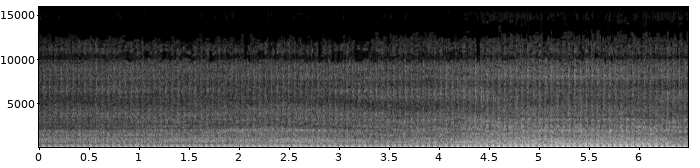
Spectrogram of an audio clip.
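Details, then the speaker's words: 2023 AGT Industrial QH-12 mini excavator, apparently unused, hour meter reading 50.3, with a small Briggs & Stratton gas engine, idling just after starting: even, steady low putter at about three beats a second with no knocks or misses; healthy. "I'll give you a quick little preview. Start it up here for you. Starts right up, no issues."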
